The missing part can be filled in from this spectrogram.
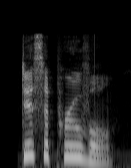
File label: "disapproval", english spelling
